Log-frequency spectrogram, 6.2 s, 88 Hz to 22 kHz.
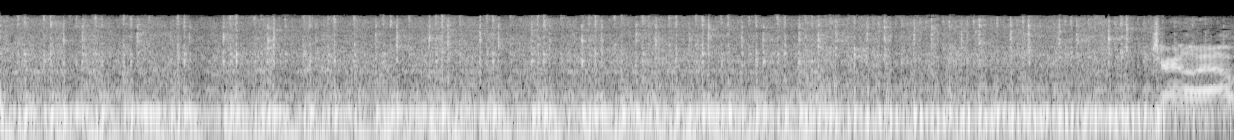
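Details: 1995 Honda CBR F3 after new plugs and oil, carbs bottle-fed with loose throttle bodies: a raw, loud, uneven burble at low idle with no muffler. Plugs are soaked and gas sprays everywhere, yet it keeps idling; over-rich.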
